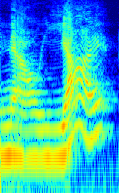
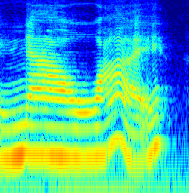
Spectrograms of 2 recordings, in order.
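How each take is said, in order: First: A y sound glides between the words. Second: A w sound glides between the words. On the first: The speaker calls it wrong. "that just feels weird and it sounds funny" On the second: The speaker calls it right. "It makes sense to say now I"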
